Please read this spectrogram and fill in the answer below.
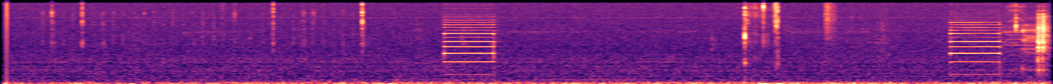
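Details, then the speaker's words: MacBook Pro at power-on, won't turn on: buzzy half-second beep repeating about every five seconds over low hum; memory (RAM) failure beep code. "that's the infamous beep sound when you turn on a Macbook that sometimes happens"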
